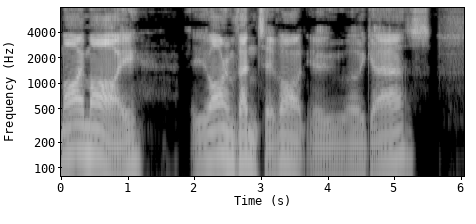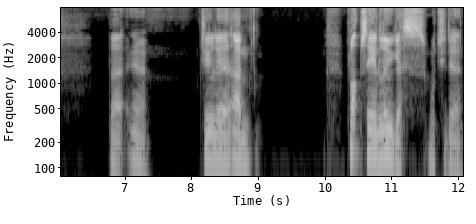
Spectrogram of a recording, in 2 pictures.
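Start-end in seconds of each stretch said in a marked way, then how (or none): 0.0-5.5 slow god voice with the first my drawn out. Voicing a watching god who comments on both groups: voicing the god Lathander. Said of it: "he's just watching both of your groups just going".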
